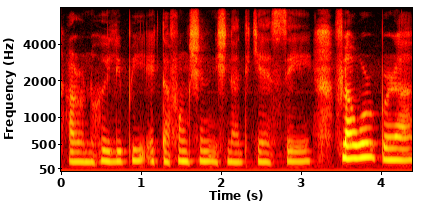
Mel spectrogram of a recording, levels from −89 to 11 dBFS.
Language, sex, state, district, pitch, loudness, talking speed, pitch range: Nagamese, female, Nagaland, Dimapur, 185 Hz, -22 LUFS, 150 wpm, 180-210 Hz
